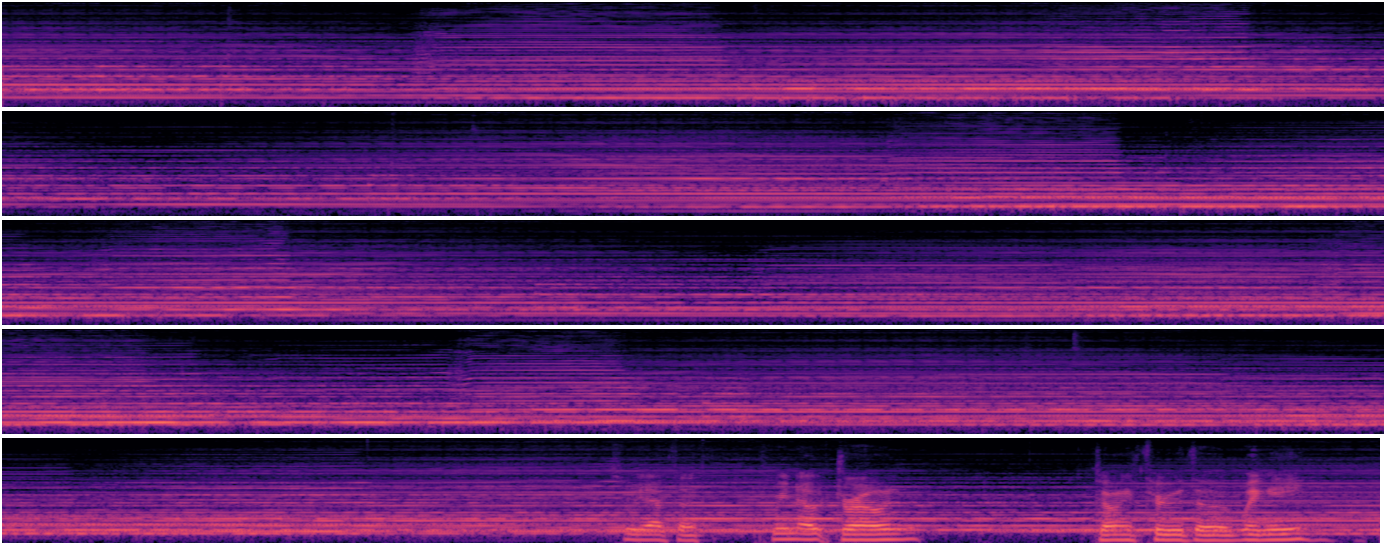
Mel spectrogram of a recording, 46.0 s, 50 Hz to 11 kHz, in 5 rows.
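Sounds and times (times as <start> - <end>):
bowed string drone: 0.0 - 46.0.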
